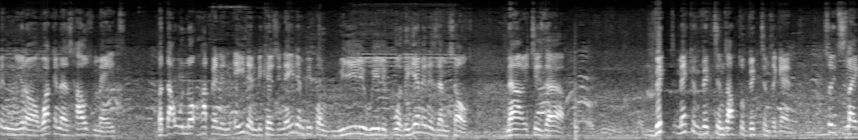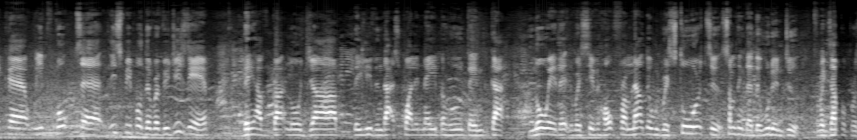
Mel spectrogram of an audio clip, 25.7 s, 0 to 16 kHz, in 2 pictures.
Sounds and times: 0.0s Taxi driver in Sana'a talk 25.7s

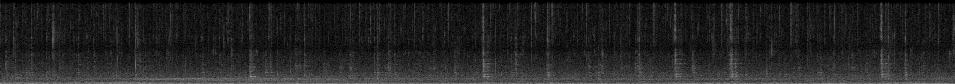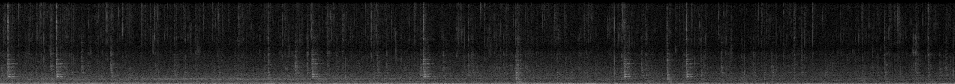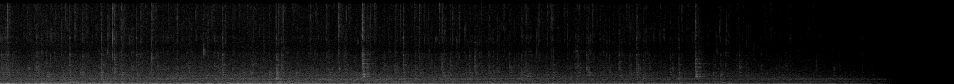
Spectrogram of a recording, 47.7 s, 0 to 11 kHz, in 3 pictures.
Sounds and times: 0.0s rain ends 46.3s

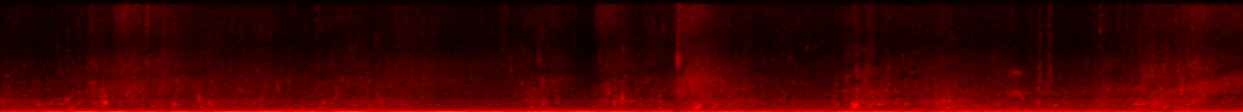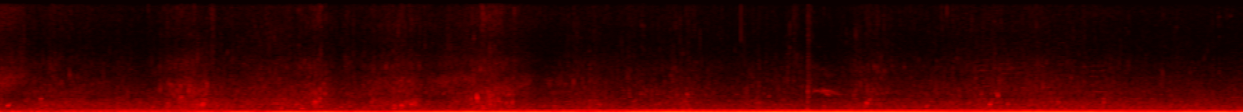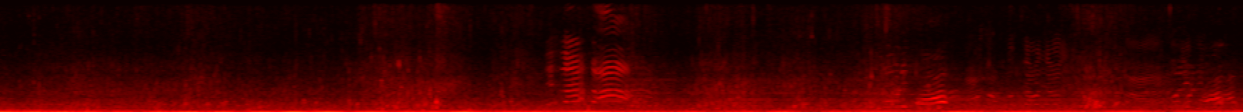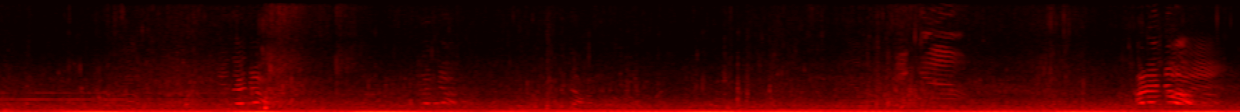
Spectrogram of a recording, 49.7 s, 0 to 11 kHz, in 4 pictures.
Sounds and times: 27.2s wave 49.6s

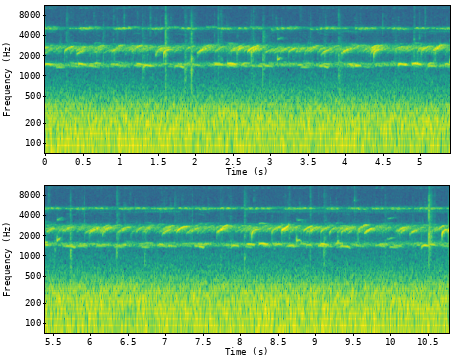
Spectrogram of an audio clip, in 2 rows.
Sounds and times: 0.0s Coqui's -tree frogs- 10.7s

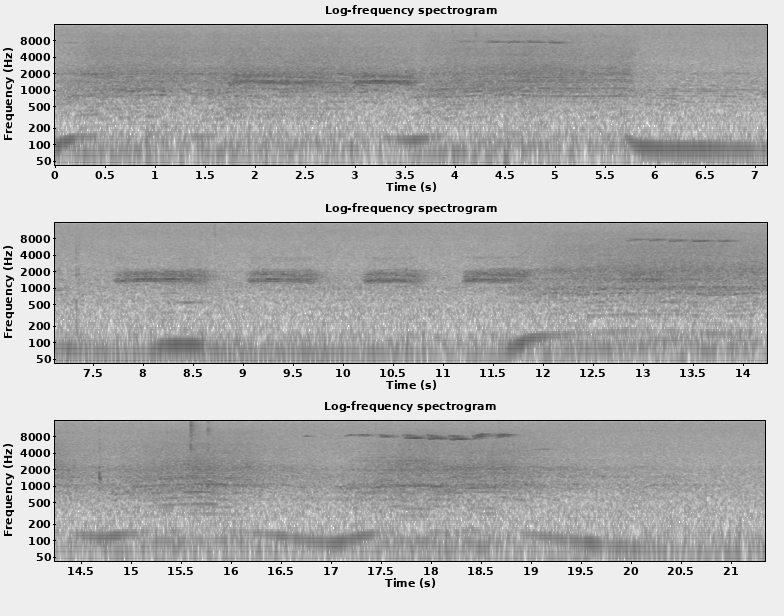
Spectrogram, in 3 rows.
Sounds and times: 0.0s noise from a strimmer 7.4s
0.0s crows protest against the motor noise 20.9s
11.5s noise from a strimmer 20.6s

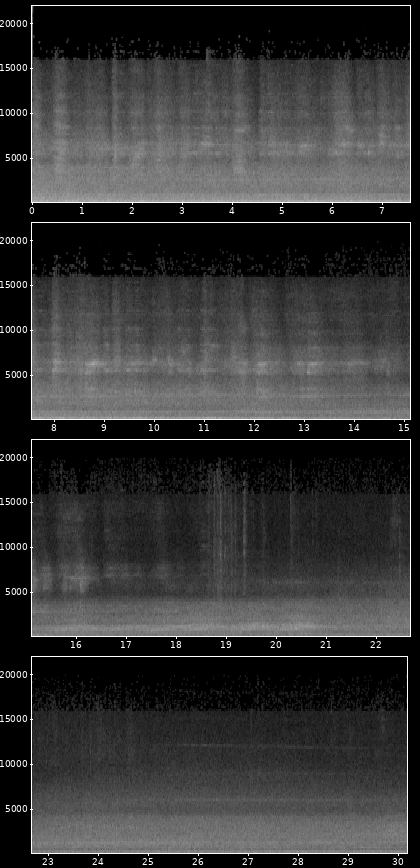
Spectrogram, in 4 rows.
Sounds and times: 0.0s trains traffic passing on various layers 30.1s

